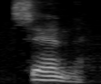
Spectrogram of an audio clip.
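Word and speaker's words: Seine: of the goddess of the SE is it sing River sen sen River okay the sen River see that's why I have you for pronunciations for the sen River he says the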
